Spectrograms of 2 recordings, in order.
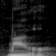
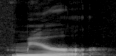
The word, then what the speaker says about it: mirror: The word is not pronounced mirror, mirror. I have to pronounce it with two syllables. Mirror, mirror. So don't pronounce it with one syllable, mirror, like beer and fear. Pronounce it with two syllables.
